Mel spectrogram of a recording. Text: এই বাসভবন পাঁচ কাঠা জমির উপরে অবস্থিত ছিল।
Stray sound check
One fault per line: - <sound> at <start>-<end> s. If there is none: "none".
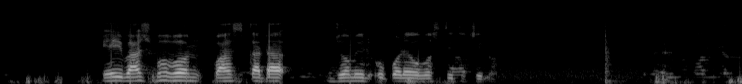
- thud at 6.0-6.3 s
